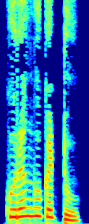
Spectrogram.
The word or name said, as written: ಕುರಂಗುಕಟ್ಟು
